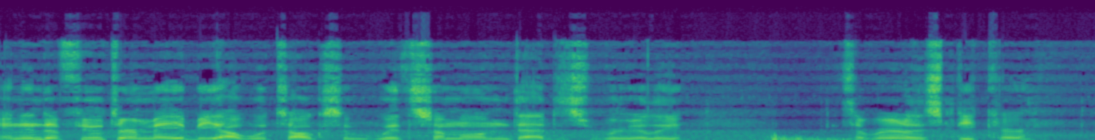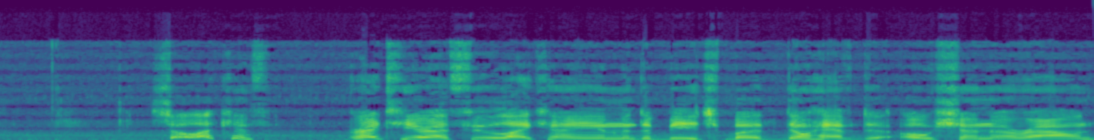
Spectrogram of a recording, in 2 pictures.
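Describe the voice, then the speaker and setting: Over noticeable background noise, a man with a Brazilian Portuguese accent speaks at a high pitch with ordinary pitch variation. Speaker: vlogger. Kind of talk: casual monologue vlog. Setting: outdoors. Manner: slow; halting.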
